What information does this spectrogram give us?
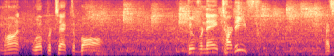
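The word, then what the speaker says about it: Duvernay-Tardif: Duvernay Tardif. That's how he pronounces it.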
